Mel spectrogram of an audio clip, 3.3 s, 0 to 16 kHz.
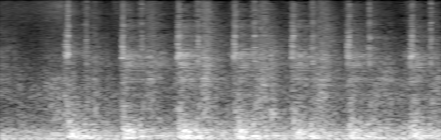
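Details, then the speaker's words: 1998 Toyota Tacoma 4WD with 257,000 miles, wheel rocked by hand: dull rubbery clunks about twice a second with large play; upper control arm bushing completely worn and rubbing on the main through-bolt, upper ball joint boot also ripped. "so you hear the rubber bushing right here completely worn and that sounded noise it's rubbing it that main bolt which come through the whole assembly"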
